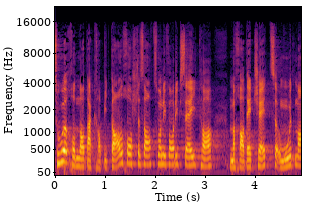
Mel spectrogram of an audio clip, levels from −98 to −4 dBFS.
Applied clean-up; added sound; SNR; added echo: none; none; none; none.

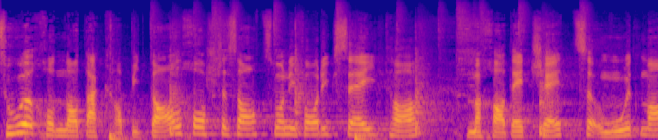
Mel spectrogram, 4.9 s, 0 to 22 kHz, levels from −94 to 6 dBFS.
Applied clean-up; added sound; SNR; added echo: none; Drum / Drum kit; 14 dB; none.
